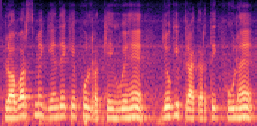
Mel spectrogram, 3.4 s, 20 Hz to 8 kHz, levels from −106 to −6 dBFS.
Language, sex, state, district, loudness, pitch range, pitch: Hindi, male, Uttar Pradesh, Lalitpur, -16 LUFS, 155-180 Hz, 165 Hz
